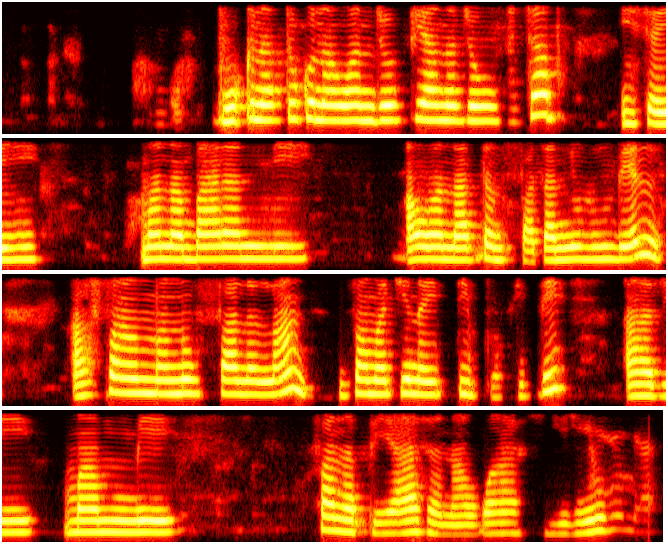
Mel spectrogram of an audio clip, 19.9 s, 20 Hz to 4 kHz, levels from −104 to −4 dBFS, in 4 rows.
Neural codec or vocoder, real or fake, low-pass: codec, 16 kHz in and 24 kHz out, 1 kbps, XY-Tokenizer; fake; 3.6 kHz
